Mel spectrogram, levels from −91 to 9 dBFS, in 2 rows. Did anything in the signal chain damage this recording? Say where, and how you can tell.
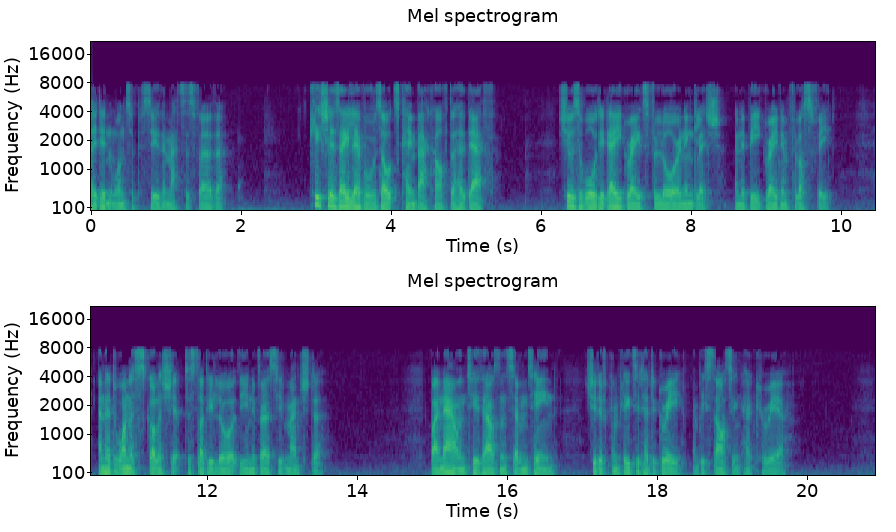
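No, no damage in the chain; speech passes up to 7.7 kHz.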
